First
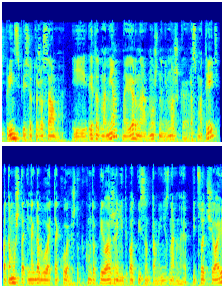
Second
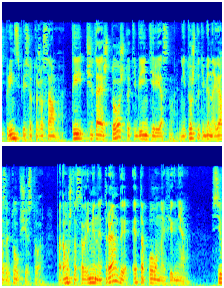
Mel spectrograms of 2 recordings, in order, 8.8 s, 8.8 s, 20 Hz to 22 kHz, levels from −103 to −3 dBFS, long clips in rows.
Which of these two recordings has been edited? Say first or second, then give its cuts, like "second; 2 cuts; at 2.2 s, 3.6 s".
first; 1 cut; at 1.3 s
